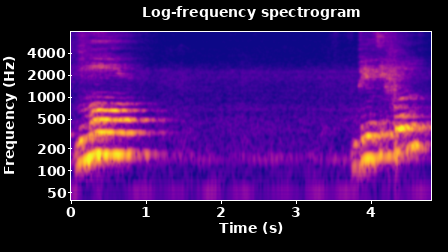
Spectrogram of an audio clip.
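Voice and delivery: each word spaced out slowly for the class; slow dictation. Shown as a demonstration. Teacher to class, slow dictation. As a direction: dictate it slowly so students can write. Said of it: "So in this case, we say".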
